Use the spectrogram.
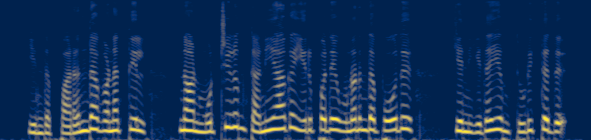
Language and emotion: Tamil, fearful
